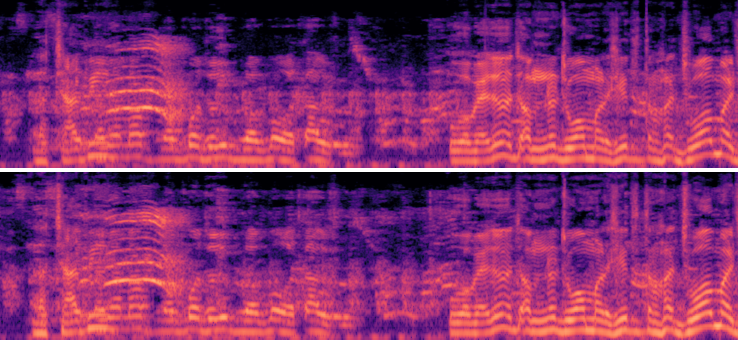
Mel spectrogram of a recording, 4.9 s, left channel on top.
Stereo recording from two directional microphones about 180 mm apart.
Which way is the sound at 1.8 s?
35° right (ahead or behind).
